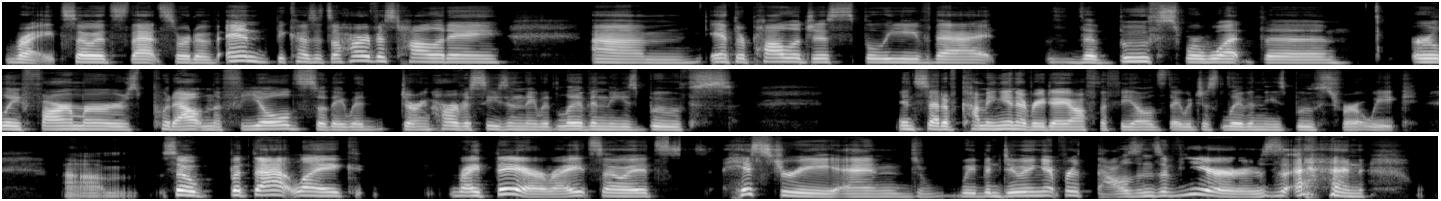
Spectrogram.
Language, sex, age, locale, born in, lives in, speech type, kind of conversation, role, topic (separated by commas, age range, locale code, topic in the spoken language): English, female, 30-34, en-US, United States, United States, conversation, podcast, guest, How do holidays shape your sense of heritage?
